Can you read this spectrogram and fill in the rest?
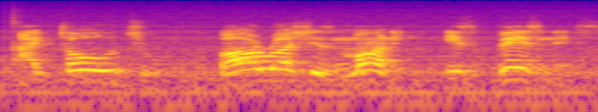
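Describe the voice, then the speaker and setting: An actor playing a menacing, cocky young street thug in a video game, bullying and slangy. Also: male voice, high voice, expressive, normal speed, sharp tone, distant mic, a little hiss or hum, full character voice.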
